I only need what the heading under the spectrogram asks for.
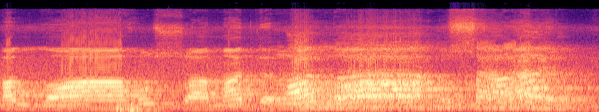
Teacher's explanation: اور صاد کو بھی آپ نے پر پڑھنا ہے کیونکہ یہ مستعلیہ حرف ہے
